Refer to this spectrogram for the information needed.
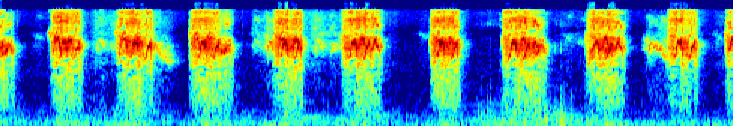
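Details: Little house sparrow with her babies: a steady run of loud, sharp, high chirps, about two every second, each a short burst of equal strength.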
